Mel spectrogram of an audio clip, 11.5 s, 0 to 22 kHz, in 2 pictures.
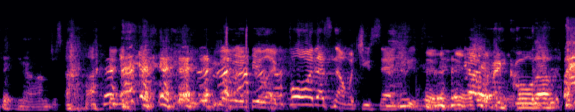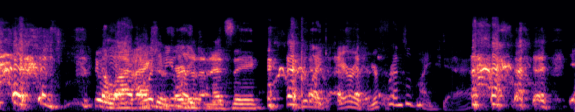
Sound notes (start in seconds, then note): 0.7 all laugh; 3.8 laughs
